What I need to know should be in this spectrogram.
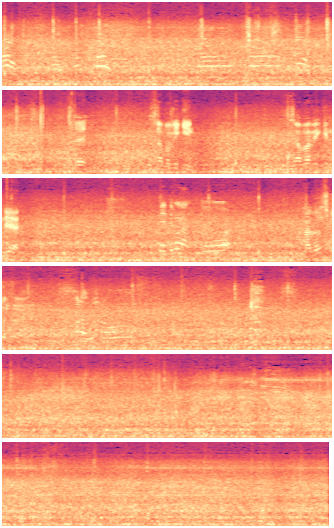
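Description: A plane's engines hum in a loud, steady drone inside the cabin.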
